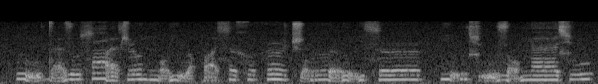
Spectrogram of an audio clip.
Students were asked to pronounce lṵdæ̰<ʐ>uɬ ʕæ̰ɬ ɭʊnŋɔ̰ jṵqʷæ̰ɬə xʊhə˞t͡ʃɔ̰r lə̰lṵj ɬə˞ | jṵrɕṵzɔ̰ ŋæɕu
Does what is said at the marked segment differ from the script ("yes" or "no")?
yes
